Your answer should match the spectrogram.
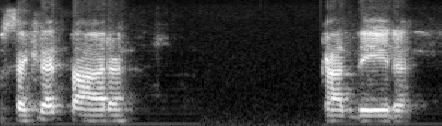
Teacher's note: quando eu digo secretária, cadeira, esse I que estava ali é uma semivogal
